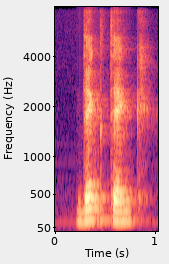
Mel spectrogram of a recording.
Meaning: think tank
- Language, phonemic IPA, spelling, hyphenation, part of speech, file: Dutch, /ˈdɛŋk.tɛŋk/, denktank, denk‧tank, noun, Nl-denktank.ogg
